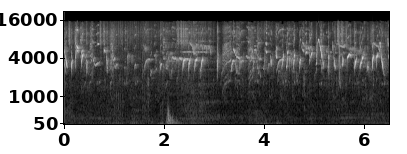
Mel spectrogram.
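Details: Caged European goldfinches kept with canaries in a new aviary before breeding pairs are formed. Busy, high, liquid twittering runs on almost without a break; one low thump near the second second.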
